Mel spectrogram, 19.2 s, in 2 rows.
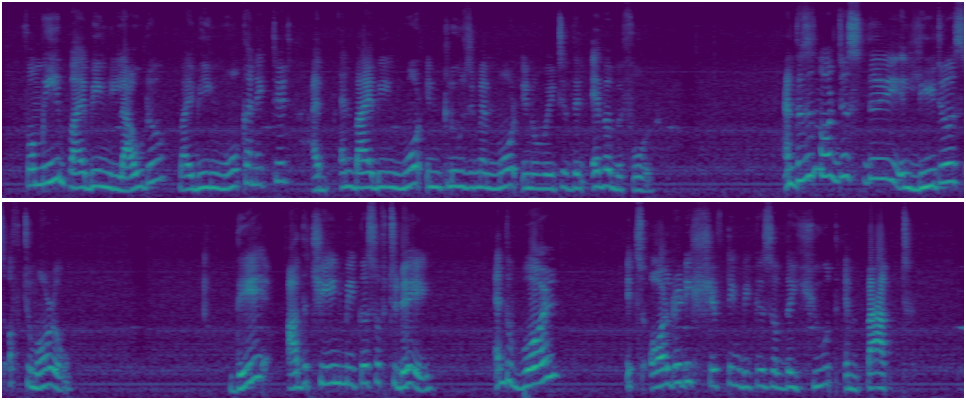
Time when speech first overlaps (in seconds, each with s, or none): none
